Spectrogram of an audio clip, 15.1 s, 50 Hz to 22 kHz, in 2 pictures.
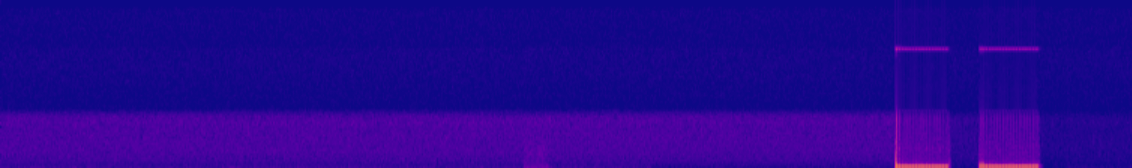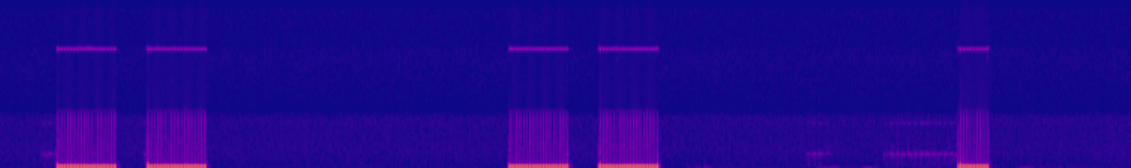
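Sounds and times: telephone ringback tone: 6.0s - 7.0s, 7.9s - 9.0s, 10.9s - 12.0s, 13.9s - 14.2s.

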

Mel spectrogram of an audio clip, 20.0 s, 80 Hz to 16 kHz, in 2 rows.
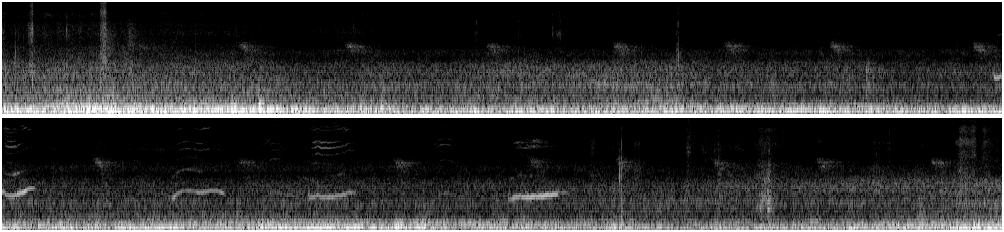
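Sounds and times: kitten mewing: 9.9s - 10.5s, 11.7s - 15.9s.

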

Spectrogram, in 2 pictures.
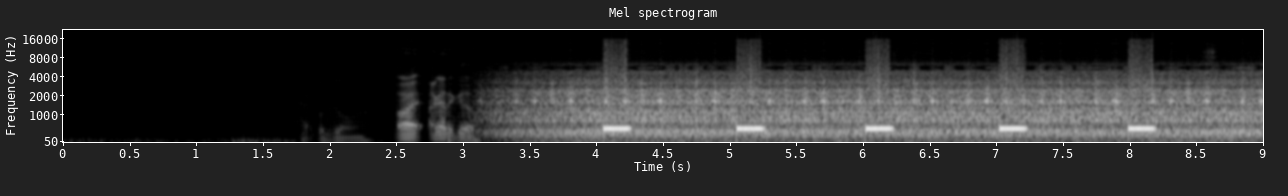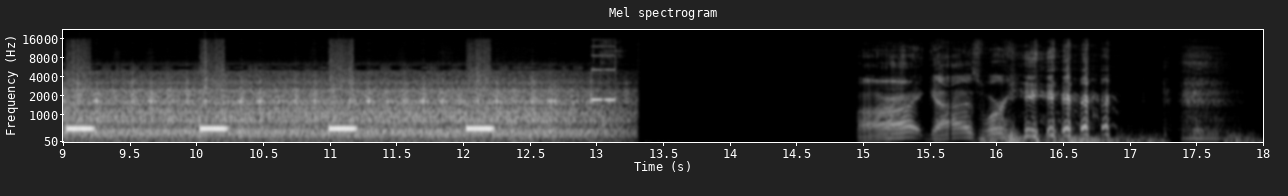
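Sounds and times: film projector rattle: 3.1s - 13.0s
short beeps: 4.0s - 4.3s, 5.0s - 5.3s, 6.0s - 6.3s, 7.0s - 7.3s, 8.0s - 8.3s, 9.0s - 9.3s, 10.0s - 10.3s, 11.0s - 11.3s, 12.0s - 12.3s, 13.0s - 13.3s.

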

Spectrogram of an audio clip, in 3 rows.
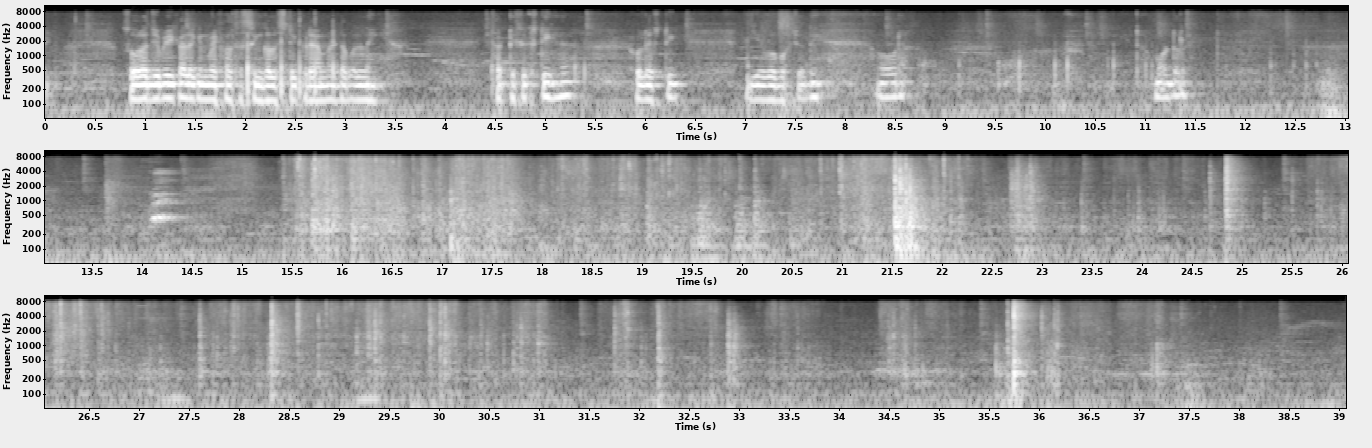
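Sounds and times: rustling and crinkling: 14.8s - 37.8s.

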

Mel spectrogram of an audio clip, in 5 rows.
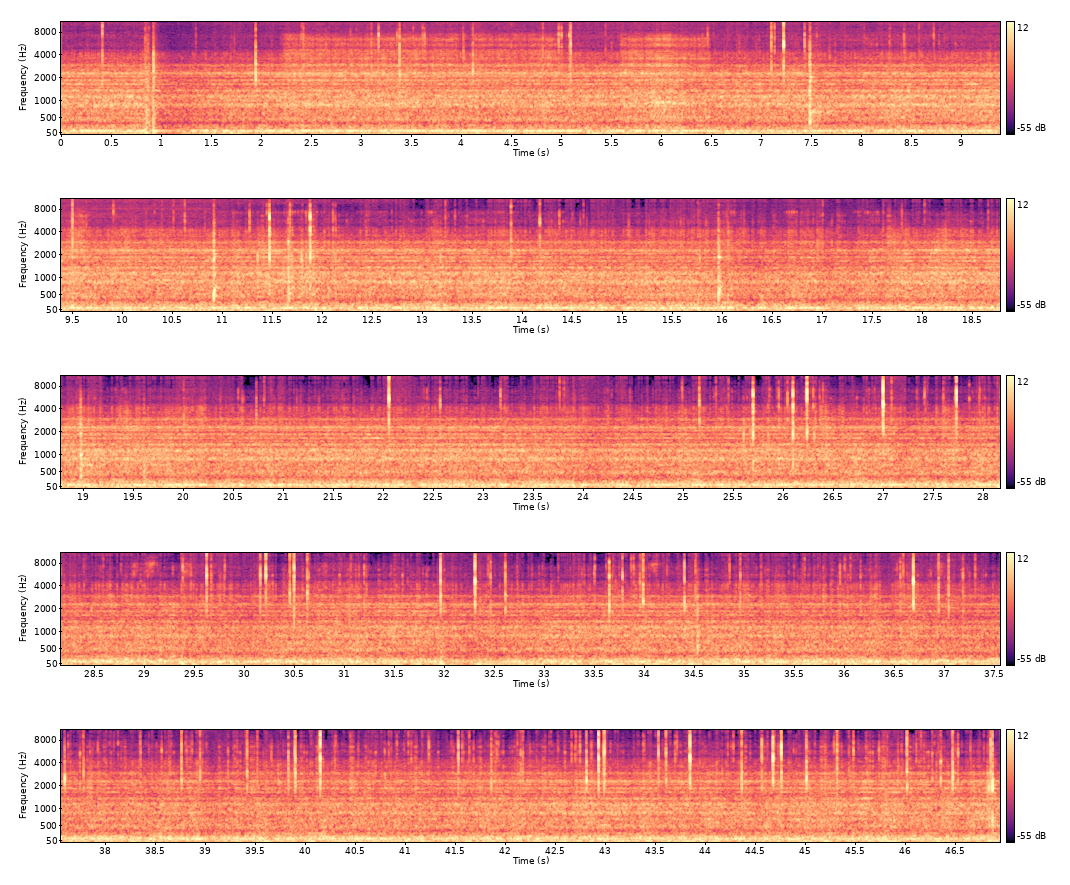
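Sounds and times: wind and road noise: 0.0s - 46.9s
faint clicks: 35.9s - 46.9s.

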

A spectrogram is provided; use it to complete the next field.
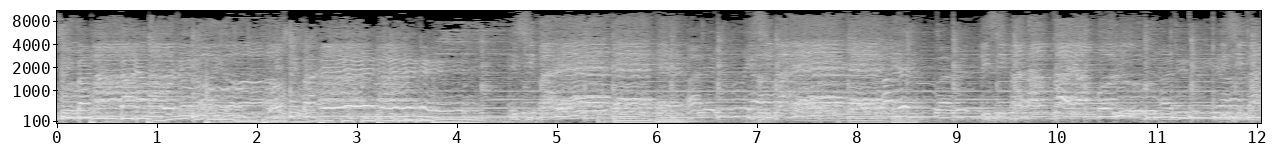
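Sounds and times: choir singing: 0.0s - 3.9s, 4.5s - 12.0s
low bass notes: 0.2s - 4.8s, 5.4s - 6.5s, 7.9s - 8.7s.

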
